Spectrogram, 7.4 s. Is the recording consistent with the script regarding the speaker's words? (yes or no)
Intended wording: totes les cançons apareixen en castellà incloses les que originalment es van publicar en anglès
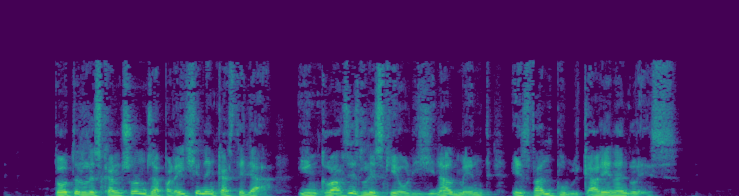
yes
